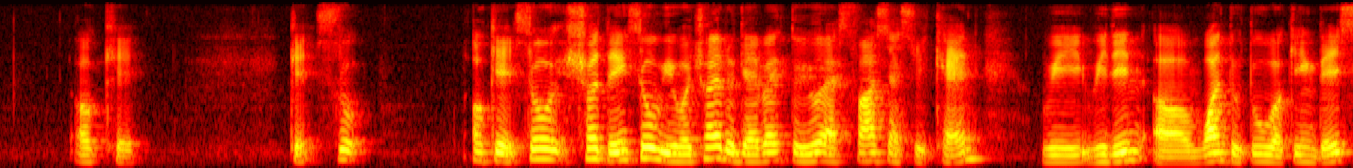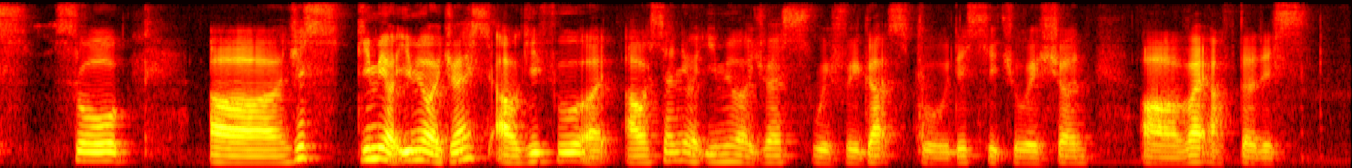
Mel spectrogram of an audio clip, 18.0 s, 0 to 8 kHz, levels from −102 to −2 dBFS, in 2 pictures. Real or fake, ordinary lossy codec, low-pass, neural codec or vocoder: real; none; 7.2 kHz; none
